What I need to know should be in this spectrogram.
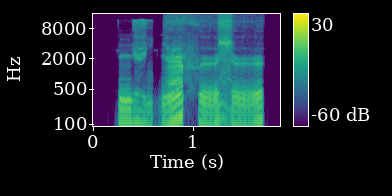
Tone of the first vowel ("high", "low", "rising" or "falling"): low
